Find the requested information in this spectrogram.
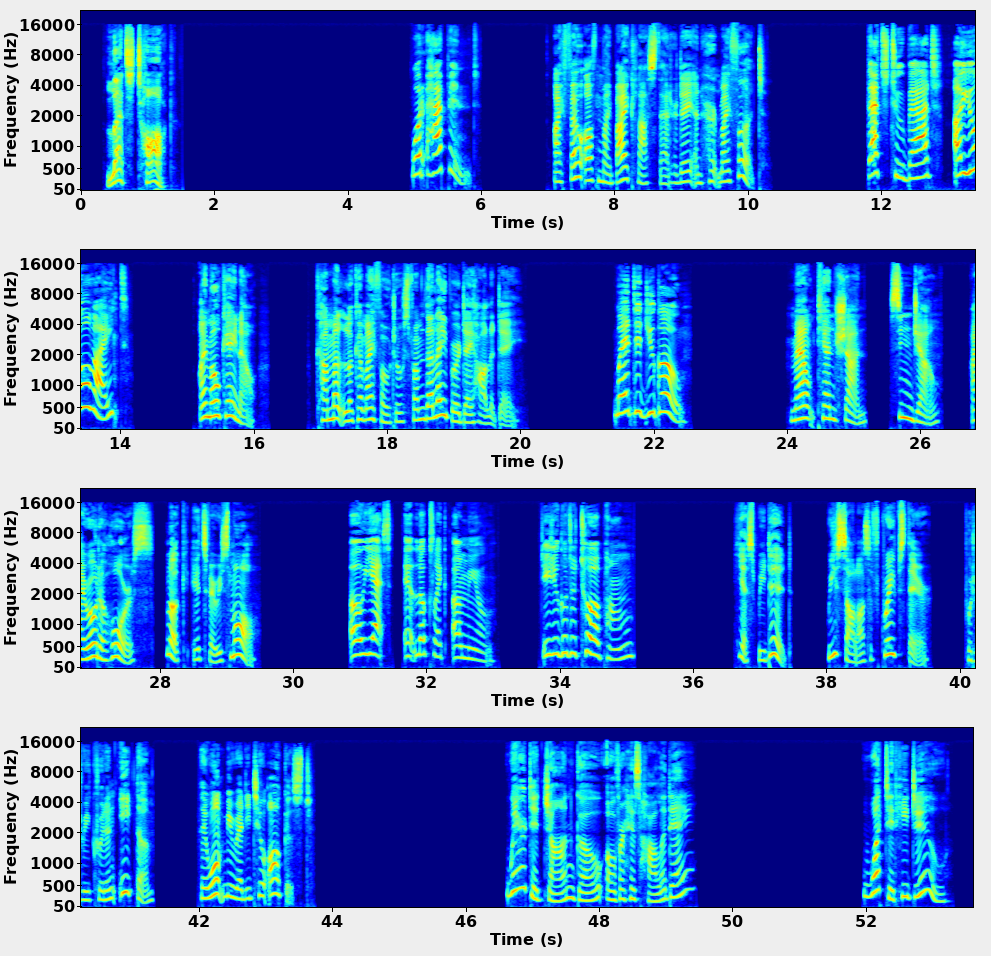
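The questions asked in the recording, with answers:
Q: Where did John go over his holiday?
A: Mount Tianshan, Xinjiang, and Turpan

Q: What did he do?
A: He rode a horse and saw lots of grapes.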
